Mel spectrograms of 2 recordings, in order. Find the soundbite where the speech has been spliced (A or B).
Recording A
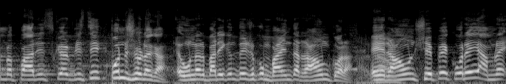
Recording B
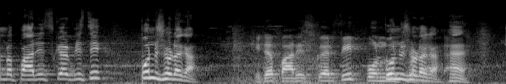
A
